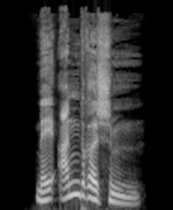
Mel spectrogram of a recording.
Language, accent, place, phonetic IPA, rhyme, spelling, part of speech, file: German, Germany, Berlin, [mɛˈandʁɪʃm̩], -andʁɪʃm̩, mäandrischem, adjective, De-mäandrischem.ogg
- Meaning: strong dative masculine/neuter singular of mäandrisch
